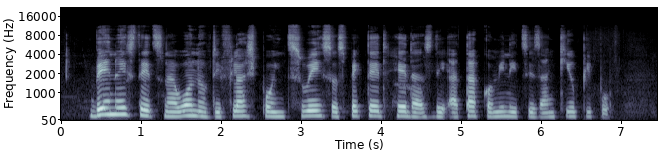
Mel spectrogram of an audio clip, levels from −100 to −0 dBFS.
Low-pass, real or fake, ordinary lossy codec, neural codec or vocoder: none; real; none; none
